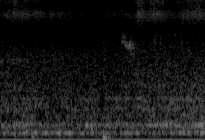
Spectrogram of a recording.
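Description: Faint, steady low hum of honeybees swarming over a frame lifted from an open hive.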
